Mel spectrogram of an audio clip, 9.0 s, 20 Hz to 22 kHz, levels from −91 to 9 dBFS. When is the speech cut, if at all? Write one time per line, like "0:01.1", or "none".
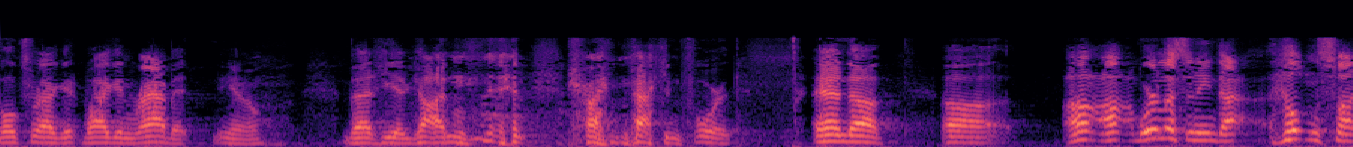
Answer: none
